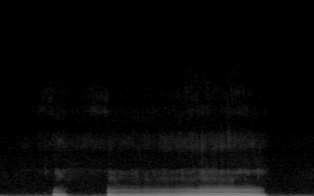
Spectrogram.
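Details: Sleeping cat snoring indoors: a brief low buzzy snort, then a long, steady, droning snore lasting about one and a half seconds, low-pitched with rich buzzy overtones, over a quiet room hum.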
